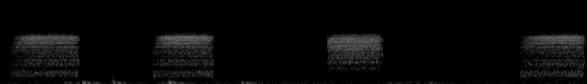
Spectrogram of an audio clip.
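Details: Nest of five barn owl chicks, 29 August 2021: four noisy snoring hisses, each around half a second, spaced unevenly, with soft low thumps between.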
